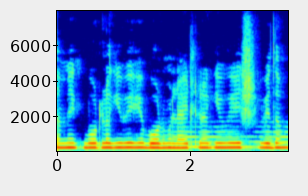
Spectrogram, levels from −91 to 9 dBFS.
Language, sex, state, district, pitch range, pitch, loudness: Hindi, female, Chhattisgarh, Raipur, 245-250 Hz, 245 Hz, -13 LUFS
